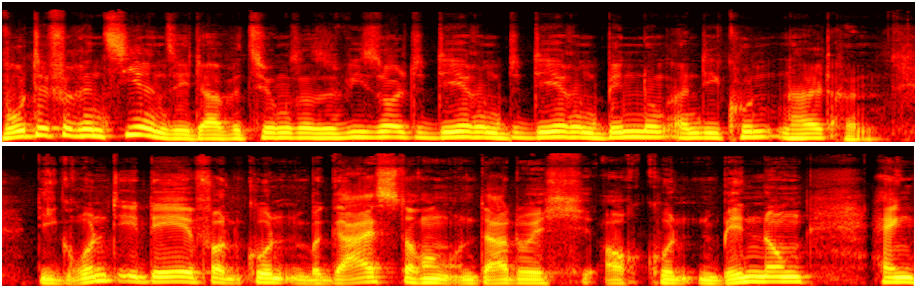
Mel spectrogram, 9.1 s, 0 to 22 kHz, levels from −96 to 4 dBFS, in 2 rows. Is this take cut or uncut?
cut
